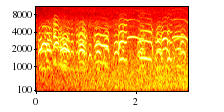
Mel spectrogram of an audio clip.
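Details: Seaside gulls hanging and gliding on the wind call in loud, strident, nasal cries run close together, some notes drawn out and level, others short and bent.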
